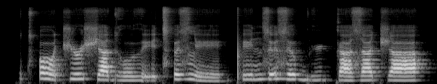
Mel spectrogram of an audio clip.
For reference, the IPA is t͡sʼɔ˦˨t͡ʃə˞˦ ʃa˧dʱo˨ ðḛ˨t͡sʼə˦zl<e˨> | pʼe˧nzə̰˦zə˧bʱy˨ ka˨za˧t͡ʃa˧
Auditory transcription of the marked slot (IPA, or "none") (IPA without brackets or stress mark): e˨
